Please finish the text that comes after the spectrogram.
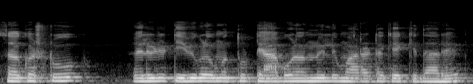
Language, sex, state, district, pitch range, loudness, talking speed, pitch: Kannada, male, Karnataka, Bidar, 145-150 Hz, -14 LUFS, 140 wpm, 150 Hz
